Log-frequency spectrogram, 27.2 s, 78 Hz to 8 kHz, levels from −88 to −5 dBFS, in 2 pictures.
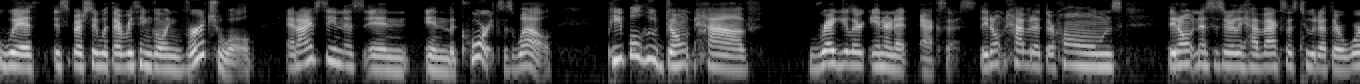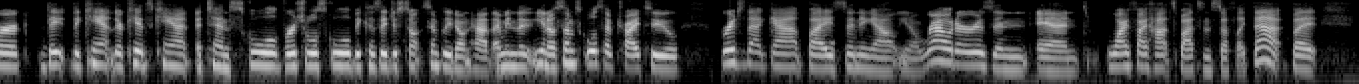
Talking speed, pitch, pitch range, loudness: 185 wpm, 215 Hz, 195-230 Hz, -29 LUFS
